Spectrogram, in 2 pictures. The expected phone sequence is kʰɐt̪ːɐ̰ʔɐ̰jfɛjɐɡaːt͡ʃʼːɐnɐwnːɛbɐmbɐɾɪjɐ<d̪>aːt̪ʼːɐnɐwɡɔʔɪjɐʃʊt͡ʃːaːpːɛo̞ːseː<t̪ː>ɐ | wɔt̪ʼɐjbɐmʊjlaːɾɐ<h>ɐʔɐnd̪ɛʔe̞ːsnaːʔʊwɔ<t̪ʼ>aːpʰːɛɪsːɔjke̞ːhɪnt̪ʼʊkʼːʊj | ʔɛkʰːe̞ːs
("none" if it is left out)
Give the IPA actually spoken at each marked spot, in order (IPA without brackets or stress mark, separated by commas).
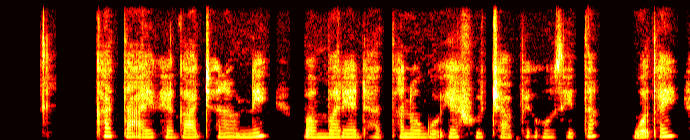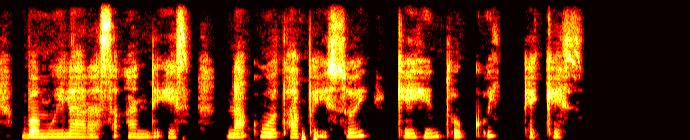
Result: d̪, t̪ː, s, t̪ʼ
